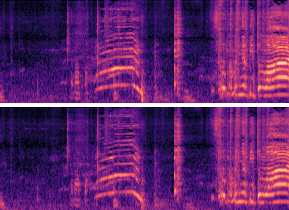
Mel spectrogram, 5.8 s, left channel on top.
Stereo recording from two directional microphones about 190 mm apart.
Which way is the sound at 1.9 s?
10° right (ahead or behind).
